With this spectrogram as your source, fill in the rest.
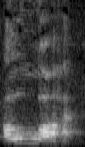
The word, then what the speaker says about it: Allah: So the Lam in Allah's name preceded by a Fatha or a Dhamma, you pronounce Allah's name with tafkhim. Allah.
